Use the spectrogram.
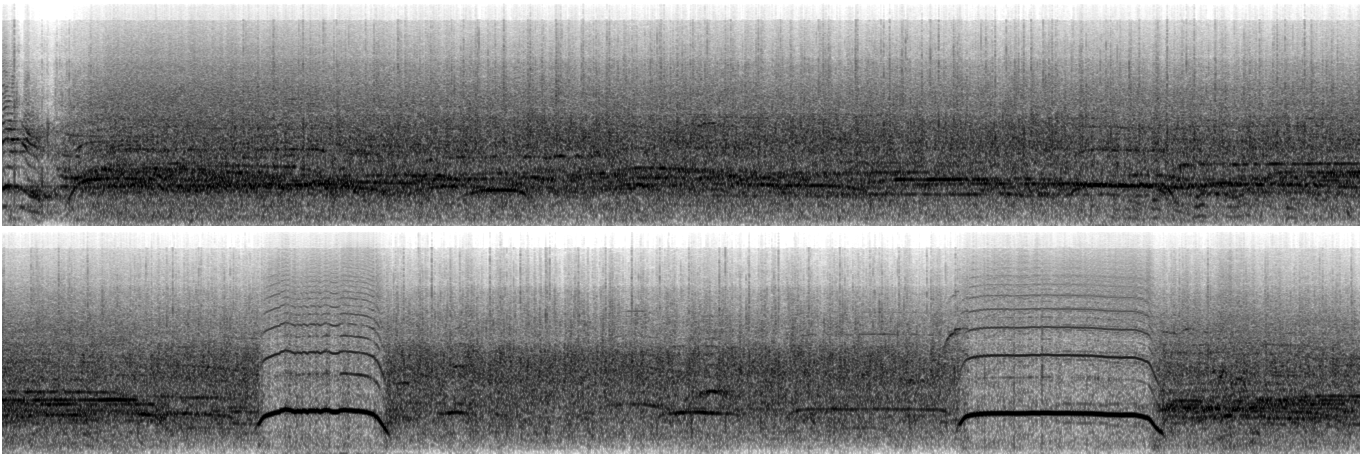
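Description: Room audience applauding and cheering loudly and continuously to welcome Bernie Sanders, with whoops rising over the clapping and two brief high whistles near the end.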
